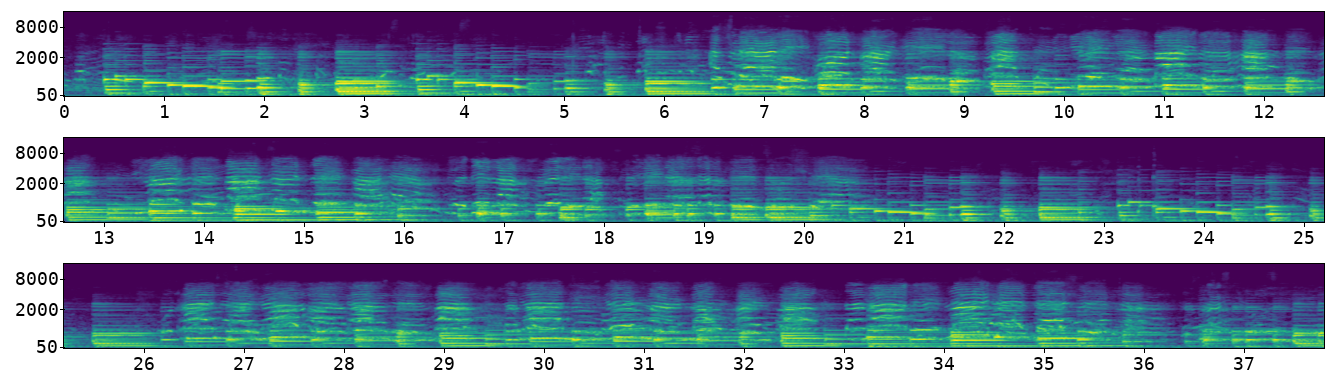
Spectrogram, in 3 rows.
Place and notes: Berlin, Urbanstr., Nachbarschaftshaus - Sommerfest, kids choir
sommerfest (summerparty), kindergaren choir performing, kids of age 2-5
